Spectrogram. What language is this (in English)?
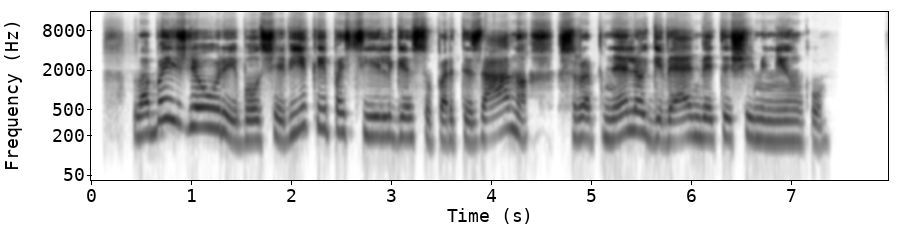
Lithuanian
